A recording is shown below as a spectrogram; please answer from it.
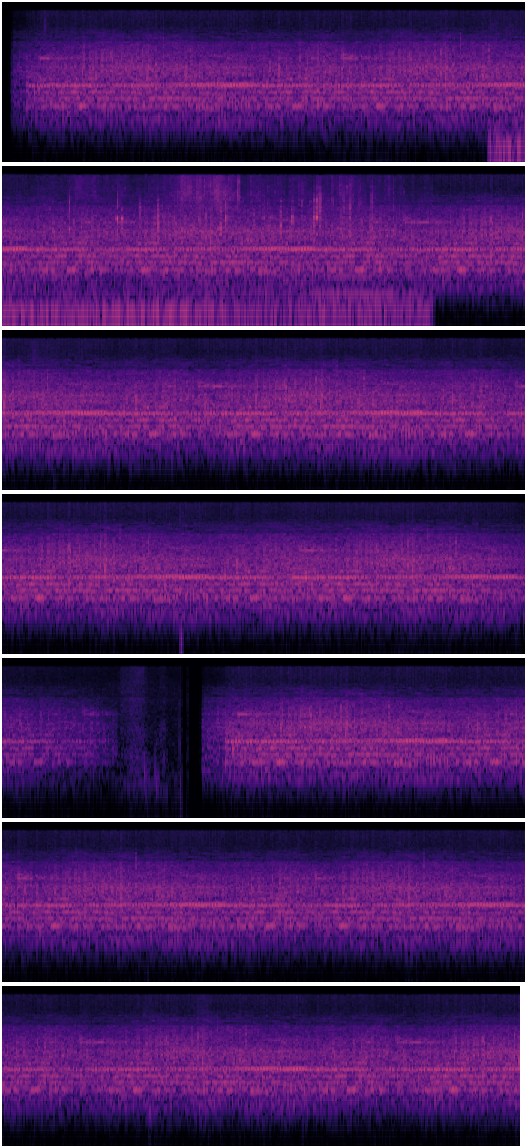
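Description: Dubbed-in diesel locomotive engine sound effect running steadily, a held set of even tones that dips out briefly about two-thirds of the way through and then carries on. A lower rumble joins it for about four seconds, starting about four seconds in.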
